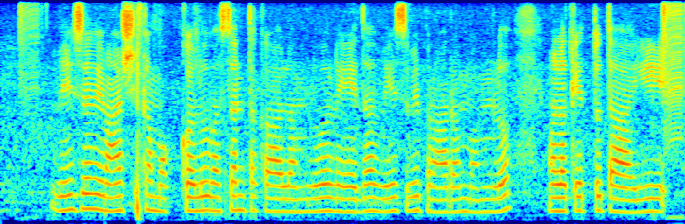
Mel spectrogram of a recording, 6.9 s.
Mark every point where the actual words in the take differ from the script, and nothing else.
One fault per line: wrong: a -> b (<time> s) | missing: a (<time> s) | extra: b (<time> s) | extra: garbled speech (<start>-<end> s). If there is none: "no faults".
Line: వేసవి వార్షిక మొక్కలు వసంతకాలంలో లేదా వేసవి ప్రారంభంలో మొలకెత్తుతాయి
no faults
